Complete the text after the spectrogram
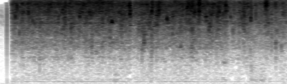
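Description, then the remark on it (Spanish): Pork carnitas frying in a pan: a steady, dense crackle and hiss of sizzling fat that starts abruptly and holds at an even loudness for about three seconds, with a faint low hum beneath and no talking. “Ella dice que son carnitas de puerco friéndose, ¿sí o no?”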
